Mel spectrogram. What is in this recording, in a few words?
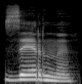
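"зэрны", Komi, female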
